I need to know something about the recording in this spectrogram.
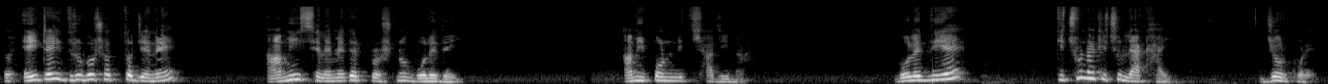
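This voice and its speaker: Older male lecturer, husky, talks frankly and wanders into stories. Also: a little high, expressive, measured pace, long pauses, warm tone. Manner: frank, digressive storytelling. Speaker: university lecturer. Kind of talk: classroom lecture.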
